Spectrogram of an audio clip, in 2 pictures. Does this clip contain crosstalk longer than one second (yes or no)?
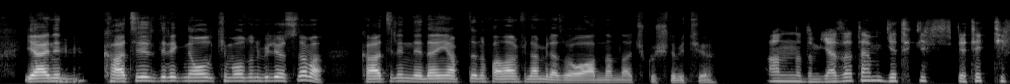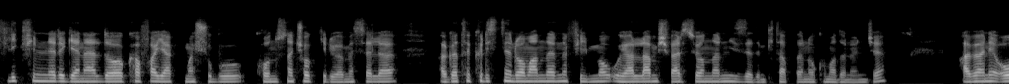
no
